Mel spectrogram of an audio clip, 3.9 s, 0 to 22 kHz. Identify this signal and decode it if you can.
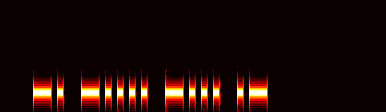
Morse code, heard as a keyed tone, about 20 wpm, 700 Hz. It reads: N6BA
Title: USA Call Signs - 4 Characters - 20wpm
